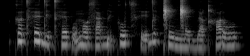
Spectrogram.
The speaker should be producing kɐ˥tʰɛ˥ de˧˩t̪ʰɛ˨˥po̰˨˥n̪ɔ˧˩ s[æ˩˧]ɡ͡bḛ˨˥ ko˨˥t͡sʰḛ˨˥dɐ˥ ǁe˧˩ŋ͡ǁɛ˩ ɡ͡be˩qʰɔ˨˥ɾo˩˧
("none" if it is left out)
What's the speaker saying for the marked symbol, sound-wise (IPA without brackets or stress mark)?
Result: a˩˧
